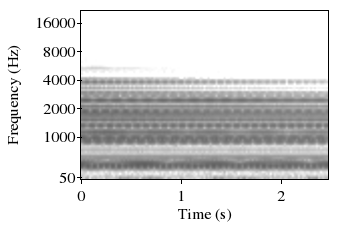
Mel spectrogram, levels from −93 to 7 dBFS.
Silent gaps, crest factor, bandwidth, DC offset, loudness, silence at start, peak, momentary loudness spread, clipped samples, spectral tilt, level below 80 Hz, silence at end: none; 12 dB; 5.8 kHz; under 0.1%; -31 LUFS; 0 s; -18 dBFS; 4 LU; under 0.1%; -4.5 dB/octave; -70 dBFS; 0 s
